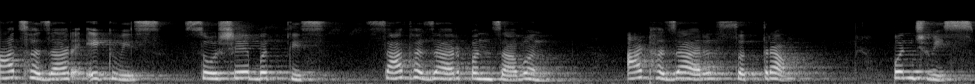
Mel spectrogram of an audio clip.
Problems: background sounds at intervals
